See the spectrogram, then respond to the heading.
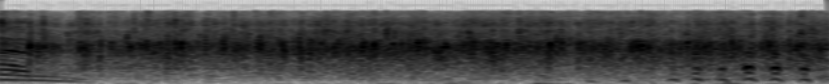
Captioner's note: audience applauding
